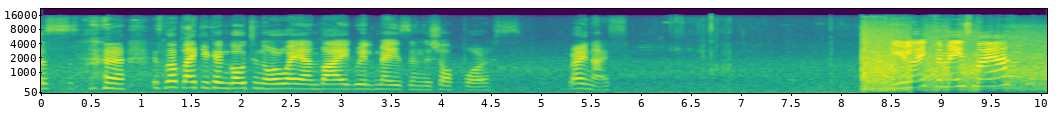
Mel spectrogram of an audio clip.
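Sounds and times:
road traffic rumble: 0.0 - 10.0
person chewing crunchy food: 6.2 - 7.2.

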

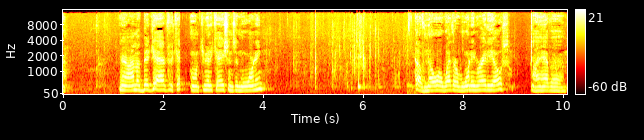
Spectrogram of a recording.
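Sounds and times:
plastic water bottle rustling: 4.0 - 7.3.

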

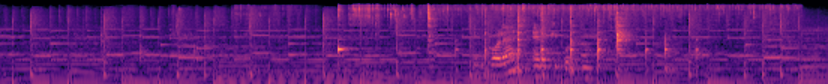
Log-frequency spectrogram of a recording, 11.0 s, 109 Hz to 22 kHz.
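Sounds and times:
background music: 0.0 - 11.0
food sizzling in oil: 3.1 - 10.7.

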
